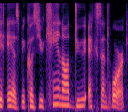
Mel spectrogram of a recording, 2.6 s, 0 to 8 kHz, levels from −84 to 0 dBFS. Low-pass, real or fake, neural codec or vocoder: 7.2 kHz; fake; codec, 16 kHz, about 1 kbps, DyCAST, with the encoder's durations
